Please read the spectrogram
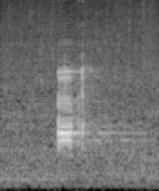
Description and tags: Field recording of a swimming match start beep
